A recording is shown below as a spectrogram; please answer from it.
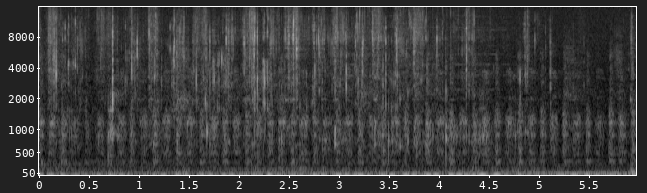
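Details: Close recording of dogs tasting assorted fruits, with rapid uneven panting breaths, about two per second, over constant moist licking and crunching clicks.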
